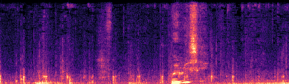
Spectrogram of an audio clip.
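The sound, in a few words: horse and cab passing, hooves clip-clopping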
